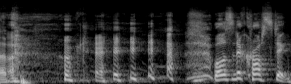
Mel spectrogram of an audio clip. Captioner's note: laughs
